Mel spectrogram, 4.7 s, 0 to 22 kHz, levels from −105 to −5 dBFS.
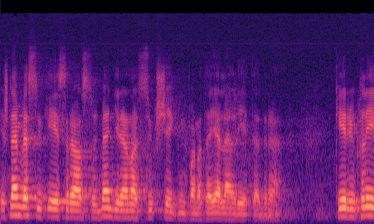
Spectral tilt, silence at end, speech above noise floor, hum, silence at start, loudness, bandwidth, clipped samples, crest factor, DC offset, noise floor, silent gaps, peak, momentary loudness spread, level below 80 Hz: -6 dB/octave; 0 s; 30 dB; none; 0 s; -31 LUFS; 17 kHz; under 0.1%; 18 dB; under 0.1%; -60 dBFS; none; -12 dBFS; 11 LU; -78 dBFS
